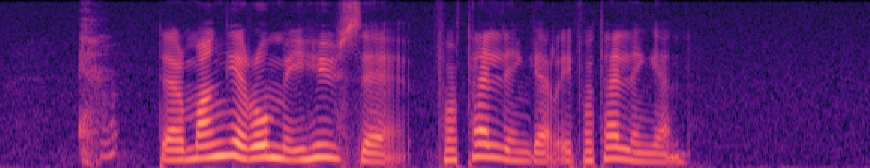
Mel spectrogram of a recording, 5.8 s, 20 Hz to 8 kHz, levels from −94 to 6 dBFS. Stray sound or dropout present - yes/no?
yes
